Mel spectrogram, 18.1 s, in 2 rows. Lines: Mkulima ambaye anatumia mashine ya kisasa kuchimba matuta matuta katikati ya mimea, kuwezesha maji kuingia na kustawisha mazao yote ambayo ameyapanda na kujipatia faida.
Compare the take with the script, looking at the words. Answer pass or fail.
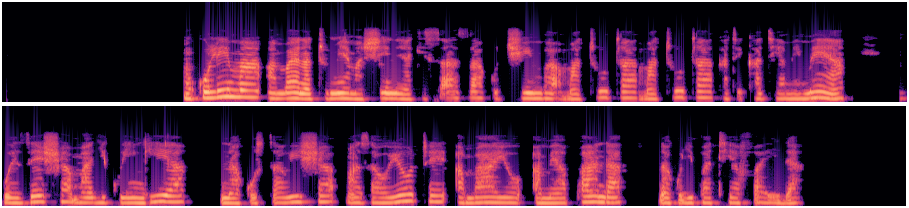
pass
